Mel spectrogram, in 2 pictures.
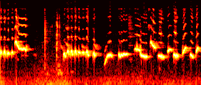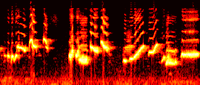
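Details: Full, varied song of a white-rumped shama used to stimulate and teach other shamas: a near-continuous medley of clear whistles, quick chattering notes and rising slurs, briefly interrupted by short pauses.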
